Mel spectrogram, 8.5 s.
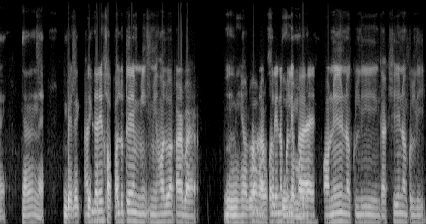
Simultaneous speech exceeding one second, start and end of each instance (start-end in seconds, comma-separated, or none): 4.5-6.2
